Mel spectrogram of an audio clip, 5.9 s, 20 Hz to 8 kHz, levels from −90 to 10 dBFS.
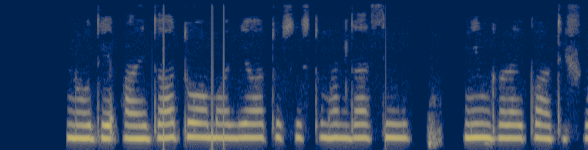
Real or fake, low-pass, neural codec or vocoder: real; 7.2 kHz; none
